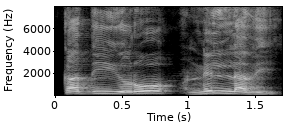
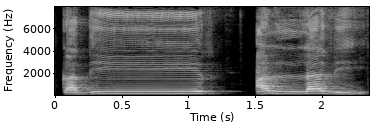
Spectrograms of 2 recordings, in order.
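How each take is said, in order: First: The words are joined with a linking n sound. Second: The words are said separately without linking n. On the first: "पुतनी के साथ लिखने का तरीका" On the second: "नून कुतनी पढ़े बगैर अलग अलग करके पढ़ने का तरीका"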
